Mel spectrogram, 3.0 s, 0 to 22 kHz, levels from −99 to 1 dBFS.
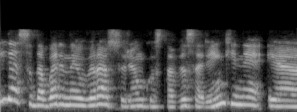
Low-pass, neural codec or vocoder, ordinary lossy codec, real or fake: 7.2 kHz; none; MP3, 64 kbps; real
